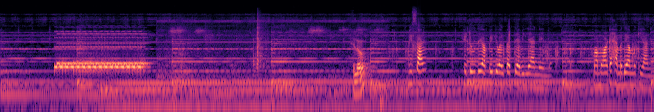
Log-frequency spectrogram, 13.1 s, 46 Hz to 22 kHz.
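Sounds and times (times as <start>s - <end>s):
soft background music: 0.0s - 13.0s
telephone ringing: 1.0s - 8.6s.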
